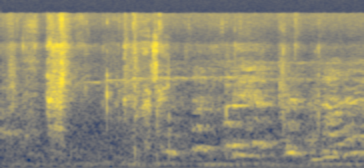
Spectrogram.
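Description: Faint, distant voices of people talking, with a few light clicks near the start; otherwise quiet.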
